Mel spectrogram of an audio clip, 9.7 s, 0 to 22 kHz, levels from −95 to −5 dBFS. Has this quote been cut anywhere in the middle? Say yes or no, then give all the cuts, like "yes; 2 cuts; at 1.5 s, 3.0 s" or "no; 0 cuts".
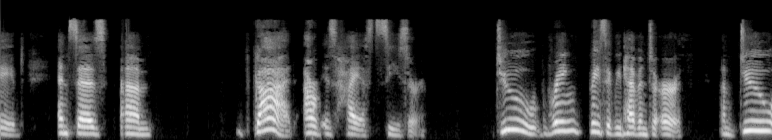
yes; 5 cuts; at 1.4 s, 4.0 s, 4.7 s, 6.8 s, 7.8 s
